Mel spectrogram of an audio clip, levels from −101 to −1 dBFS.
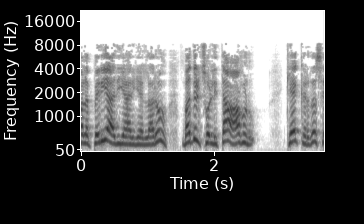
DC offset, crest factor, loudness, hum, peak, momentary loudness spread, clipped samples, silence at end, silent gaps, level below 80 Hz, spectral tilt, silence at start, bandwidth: under 0.1%; 16 dB; -28 LUFS; none; -12 dBFS; 7 LU; under 0.1%; 0 s; none; -70 dBFS; -4.5 dB/octave; 0 s; 8.4 kHz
